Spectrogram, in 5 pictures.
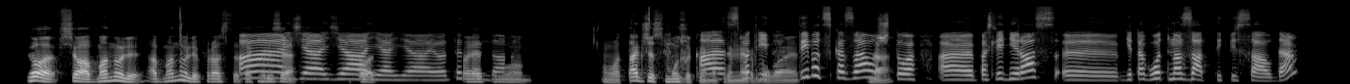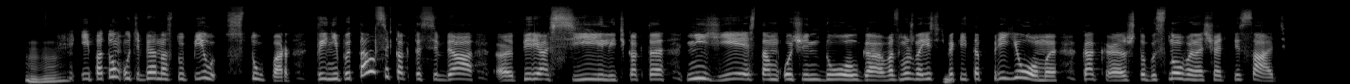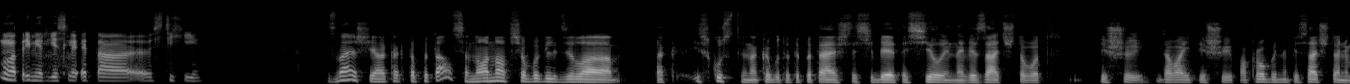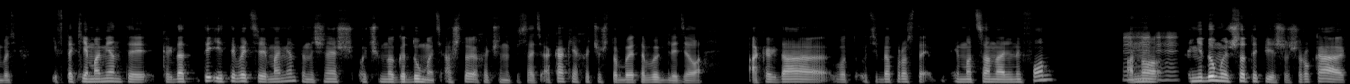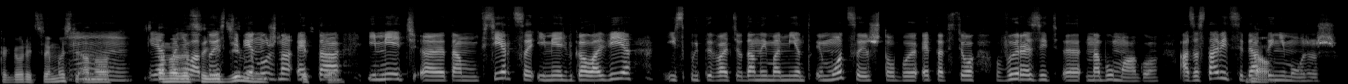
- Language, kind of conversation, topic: Russian, podcast, Как у тебя обычно рождаются творческие идеи?
- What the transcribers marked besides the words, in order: tapping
